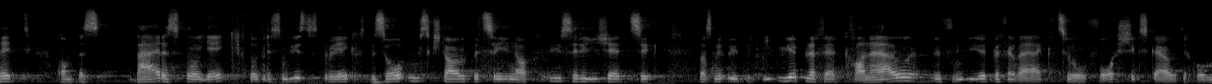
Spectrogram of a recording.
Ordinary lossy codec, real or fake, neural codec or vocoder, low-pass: MP3, 64 kbps; fake; codec, 32 kHz, 1.9 kbps, SNAC; 14.4 kHz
